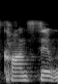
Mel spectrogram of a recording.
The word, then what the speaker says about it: Konstant: That's spelt with a K. That's important for everything when you're searching for me. It's Konstant with a K, K-O-N-S-T-A-N-T.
